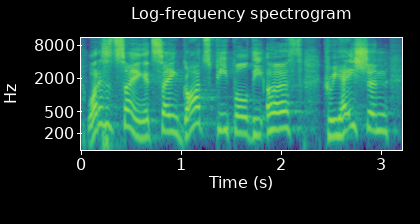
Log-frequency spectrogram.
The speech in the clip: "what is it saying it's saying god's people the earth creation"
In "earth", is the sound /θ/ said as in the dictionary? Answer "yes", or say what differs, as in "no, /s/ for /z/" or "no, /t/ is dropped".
yes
